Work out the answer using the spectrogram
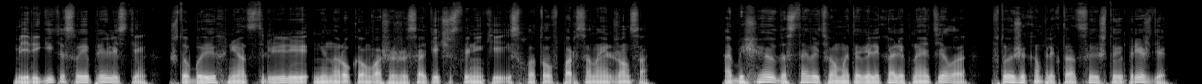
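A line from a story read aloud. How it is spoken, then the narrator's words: Playful laughter. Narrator (Russian): рассмеялась Холли, игриво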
